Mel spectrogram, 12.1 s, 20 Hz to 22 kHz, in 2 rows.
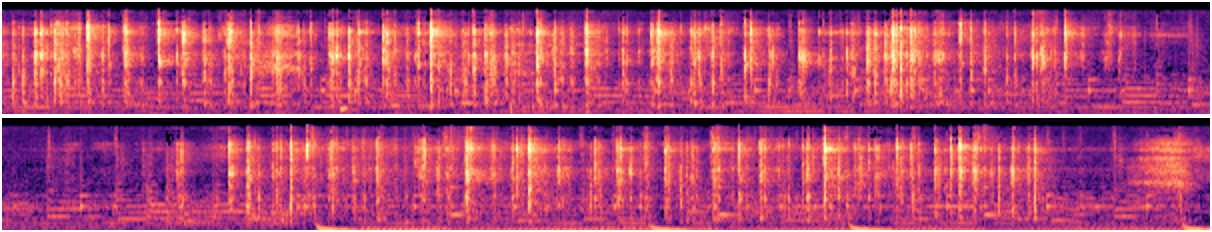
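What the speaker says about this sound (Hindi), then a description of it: "तो मैं इसकी जो है साउंड की सुना देता हूँ, ठीक है दोस्तों, इसकी जो साउंड की है वो इस टाइप की मिल रही है।" A Redragon K512 Shiva RGB backlit membrane gaming keyboard is typed on rapidly, giving a dense, continuous clatter of soft key presses up close. Some heavier low thumps join in near the end.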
